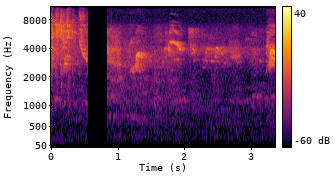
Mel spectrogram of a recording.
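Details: Quiet outdoor birdsong with thin, high chirps and drawn-out whistled notes over faint background noise, a short gap after the opening burst.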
